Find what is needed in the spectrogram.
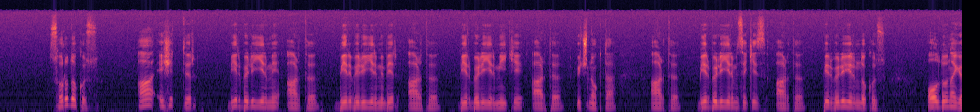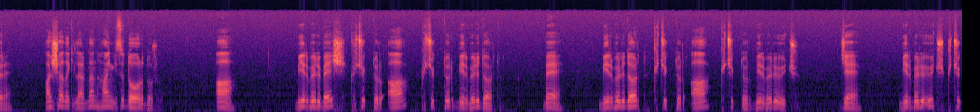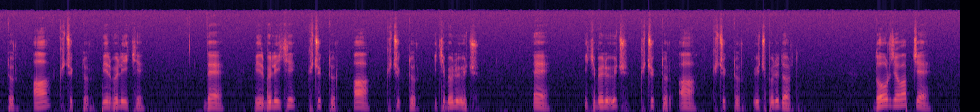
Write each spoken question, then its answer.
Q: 1/21 + 1/22 + 3. + 1/28 + 1/29 olduğuna göre aşağıdakilerden hangisi doğrudur?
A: Doğru cevap C.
